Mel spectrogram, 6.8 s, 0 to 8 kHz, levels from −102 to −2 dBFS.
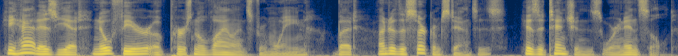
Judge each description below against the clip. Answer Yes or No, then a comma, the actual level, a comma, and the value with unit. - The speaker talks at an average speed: Yes, average, 175 wpm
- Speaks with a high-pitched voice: No, low, 110 Hz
